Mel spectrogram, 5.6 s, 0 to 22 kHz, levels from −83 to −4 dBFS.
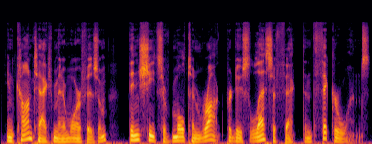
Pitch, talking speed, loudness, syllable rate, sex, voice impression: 95 Hz, 150 wpm, -19 LUFS, 4.6 syllables/s, male, masculine, adult-like, slightly thick, slightly cool, intellectual, friendly, slightly elegant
